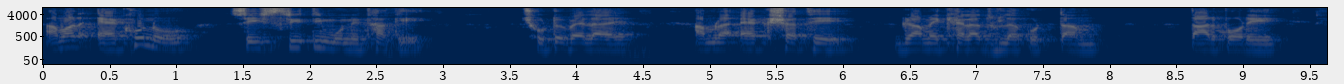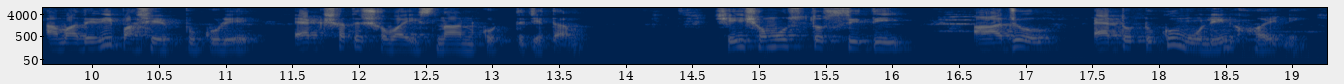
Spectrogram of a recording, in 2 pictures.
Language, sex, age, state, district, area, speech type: Bengali, male, 60+, West Bengal, Paschim Bardhaman, rural, spontaneous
